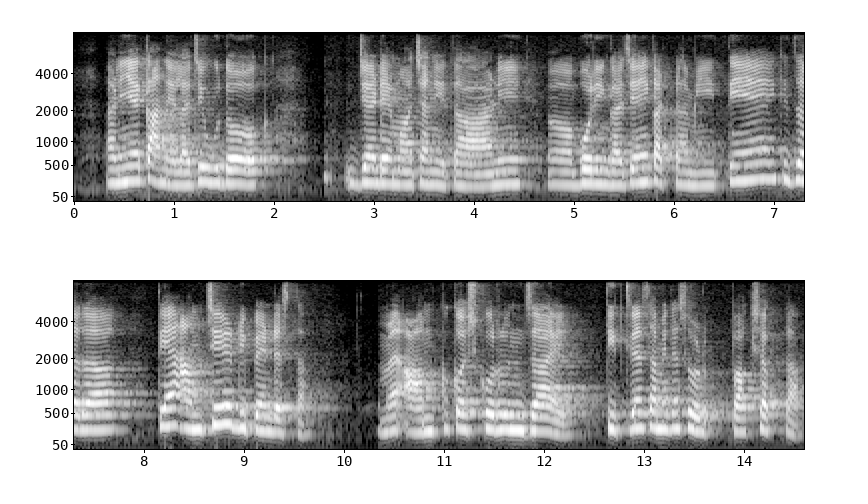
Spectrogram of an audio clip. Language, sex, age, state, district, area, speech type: Goan Konkani, female, 18-30, Goa, Canacona, rural, spontaneous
